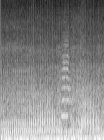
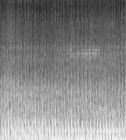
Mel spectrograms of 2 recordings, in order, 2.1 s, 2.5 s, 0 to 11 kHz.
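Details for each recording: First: KTM Duke 390 BS4 after returning from a trip with an engine noise problem, after repair: even, steady idle with no top-end ticking or chain rattle, brief horn toot; noise now back to normal, cam chain sounds normal. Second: KTM Duke 390 BS4 single-cylinder after a road trip, at idle: fast, regular light ticking louder than normal for a KTM engine; owner suspects the cam chain tensioner.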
